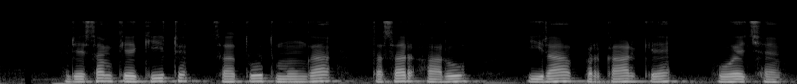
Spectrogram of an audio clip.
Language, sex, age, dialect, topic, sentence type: Maithili, male, 18-24, Angika, agriculture, statement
